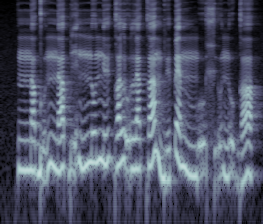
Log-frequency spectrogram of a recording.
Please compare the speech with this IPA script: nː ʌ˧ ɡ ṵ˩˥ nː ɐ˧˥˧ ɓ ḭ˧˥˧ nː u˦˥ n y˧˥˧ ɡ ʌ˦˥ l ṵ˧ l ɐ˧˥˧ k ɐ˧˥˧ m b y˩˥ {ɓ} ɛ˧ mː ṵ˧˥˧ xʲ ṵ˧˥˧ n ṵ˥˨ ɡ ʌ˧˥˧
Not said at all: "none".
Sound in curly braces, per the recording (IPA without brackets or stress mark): ɓ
